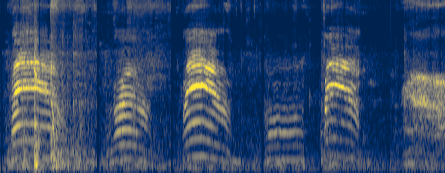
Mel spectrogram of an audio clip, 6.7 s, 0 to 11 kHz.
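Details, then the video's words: Domestic cat giving six short meows about one second apart, each a clear harmonic arch rising and falling, the last one rougher and more nasal; faint background noise throughout. "Cat meows compilation #29"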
